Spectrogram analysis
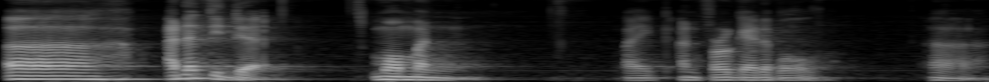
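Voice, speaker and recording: A man's voice: low voice, slow pace. A man from Indonesia hosting a podcast, affirming his guest and asking long, hesitant questions. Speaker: podcast host. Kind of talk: podcast interview.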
